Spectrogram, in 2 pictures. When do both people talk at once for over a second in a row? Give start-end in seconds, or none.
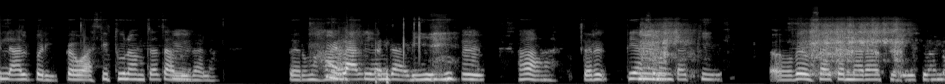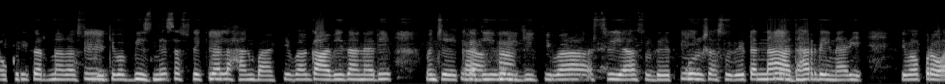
none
